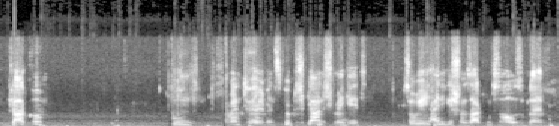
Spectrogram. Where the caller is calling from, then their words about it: Troisdorf, North Rhine-Westphalia, Germany; Ja, ich aus Troisdorf.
